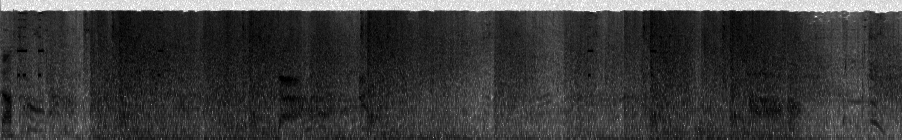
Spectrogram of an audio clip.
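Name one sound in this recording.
Rockets fire with a whoosh and explode with loud bangs.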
